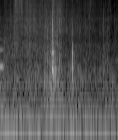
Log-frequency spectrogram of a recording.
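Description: Plastic bag and plastic sheeting rustling and crinkling as cloth is picked up and handled, with a few short crackles, the sharpest about a second in.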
